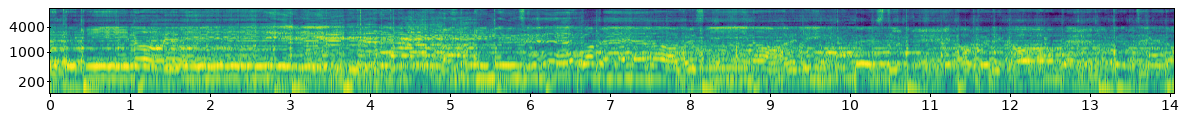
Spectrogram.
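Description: A man singing a Sufi devotional song to acoustic guitar, over a steady hand-drum beat.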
